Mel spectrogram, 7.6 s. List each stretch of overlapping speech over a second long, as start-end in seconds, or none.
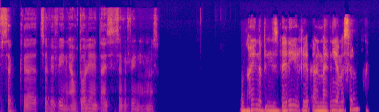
none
